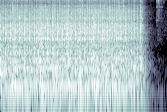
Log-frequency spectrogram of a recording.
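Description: A sewing machine stitching around the edges of a fabric cover made from old material, with a loud, rapid, steady mechanical chatter that runs for nearly three seconds before stopping abruptly.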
